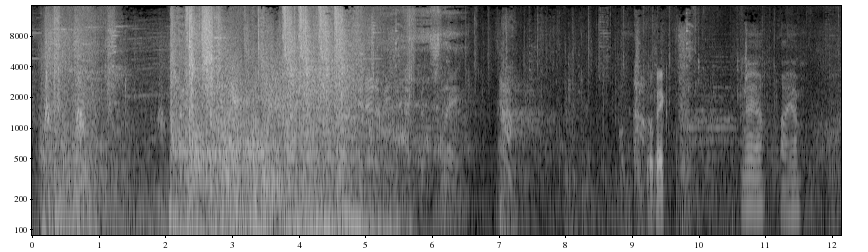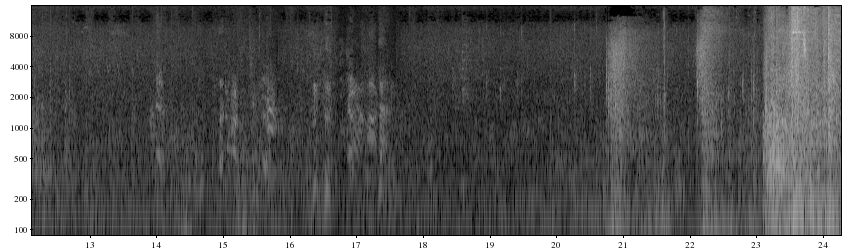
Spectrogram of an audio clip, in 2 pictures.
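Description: Game combat effects clash and burst loudly.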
